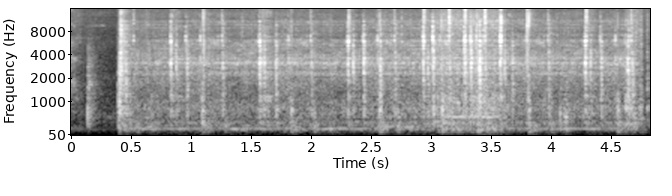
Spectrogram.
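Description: A small sewing machine stitches fabric in a rapid rattling run of needle clatter after a brief pause, close up and fairly loud with no voices.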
